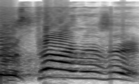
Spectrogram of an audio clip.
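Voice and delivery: high, loud, slow rally call; rally shout. Real, not acted. Speaker shouting to the crowd for Dave, at full volume. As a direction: roar it out to fire up the crowd.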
